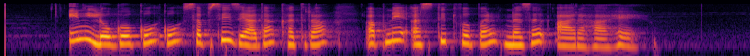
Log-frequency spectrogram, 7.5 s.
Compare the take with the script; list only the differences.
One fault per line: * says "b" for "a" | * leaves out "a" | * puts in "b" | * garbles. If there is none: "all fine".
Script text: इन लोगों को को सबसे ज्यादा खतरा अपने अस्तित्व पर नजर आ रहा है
all fine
